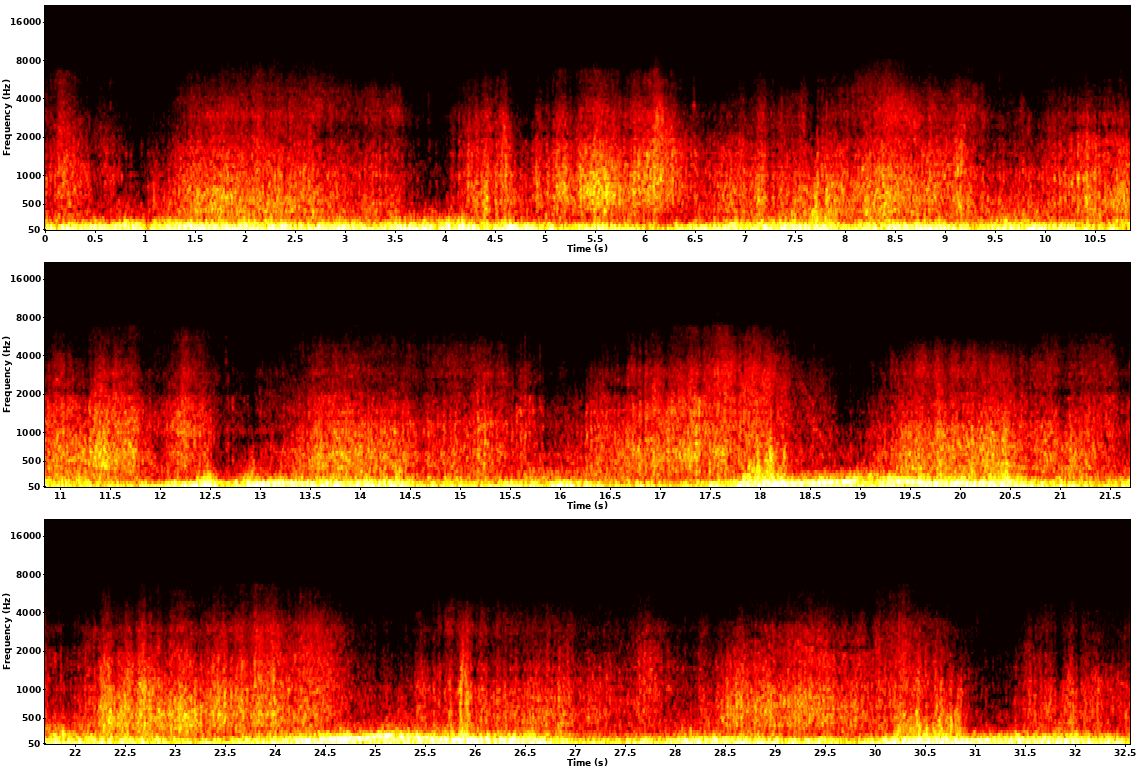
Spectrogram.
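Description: Wind rushing over an action camera's microphone while skiing downhill, with the hiss and scrape of skis on packed snow, rising and dipping every second or two as the skier turns.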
